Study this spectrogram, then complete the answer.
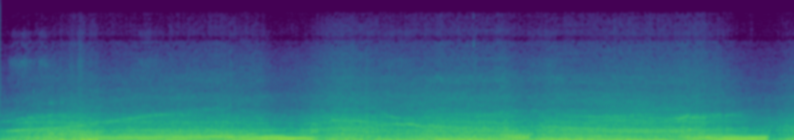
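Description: A Triumph Street Triple superbike engine revving hard and close, its pitch climbing in repeated sweeps as it accelerates through gears, dropping briefly and rising again, loud and continuous with no talk.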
